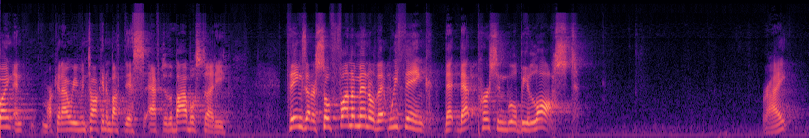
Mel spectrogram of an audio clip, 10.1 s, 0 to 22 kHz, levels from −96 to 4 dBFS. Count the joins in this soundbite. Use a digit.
0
